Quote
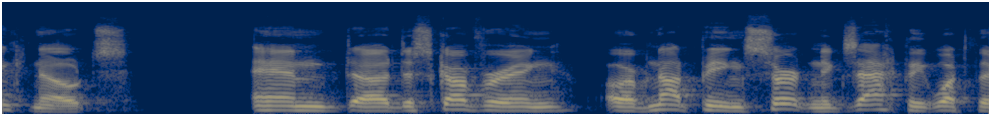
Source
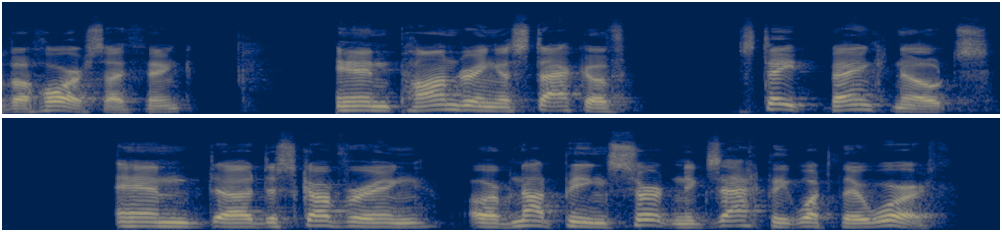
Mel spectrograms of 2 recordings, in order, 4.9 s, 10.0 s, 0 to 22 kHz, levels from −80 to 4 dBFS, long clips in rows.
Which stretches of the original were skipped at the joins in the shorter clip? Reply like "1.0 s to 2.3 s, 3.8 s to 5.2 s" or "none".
none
